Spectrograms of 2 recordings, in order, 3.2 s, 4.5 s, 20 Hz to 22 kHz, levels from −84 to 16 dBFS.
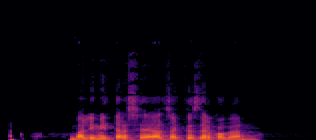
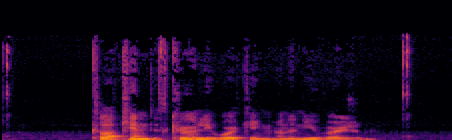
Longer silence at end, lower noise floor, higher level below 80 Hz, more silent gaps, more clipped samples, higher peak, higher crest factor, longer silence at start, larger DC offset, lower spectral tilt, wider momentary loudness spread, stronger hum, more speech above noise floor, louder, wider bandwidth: second, 0.55 s vs 0.8 s; about the same, -56 dBFS vs -59 dBFS; first, -46 dBFS vs -52 dBFS; neither; neither; about the same, -2 dBFS vs -2 dBFS; about the same, 18 dB vs 16 dB; about the same, 0.1 s vs 0.05 s; neither; about the same, -7 dB/octave vs -7 dB/octave; second, 14 LU vs 18 LU; neither; second, 38 dB vs 43 dB; second, -19 LUFS vs -16 LUFS; second, 10 kHz vs 16.5 kHz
